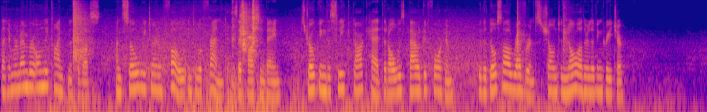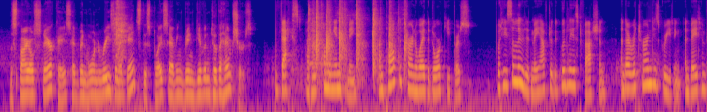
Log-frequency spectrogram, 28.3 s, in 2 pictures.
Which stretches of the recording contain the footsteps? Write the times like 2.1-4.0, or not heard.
not heard.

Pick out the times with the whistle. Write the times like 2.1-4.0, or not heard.
not heard.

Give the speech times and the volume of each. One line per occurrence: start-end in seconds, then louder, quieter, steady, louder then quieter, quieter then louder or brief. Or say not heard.
0.0-12.5 steady
14.3-28.2 steady.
